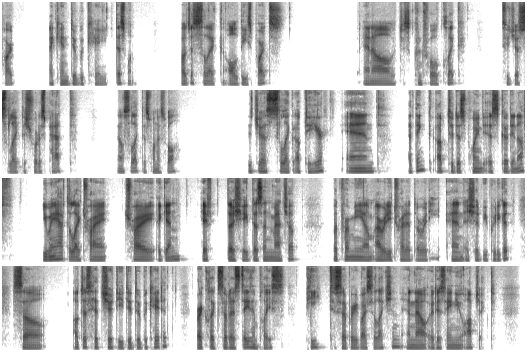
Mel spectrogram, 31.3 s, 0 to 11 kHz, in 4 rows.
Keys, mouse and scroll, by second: 0.3 ctrl+z, 0.3 Tab, 0.5 shift+middle click, 1.1 2, 1.8 middle click, 2.5 2, 3.3 middle click, 4.4 middle click, 6.1 ctrl+click, 6.4 middle click, 7.8 KP_7, 11.7 middle click, 12.5 shift+middle click, 13.9 middle click, 15.0-16.0 middle drag, 16.2 shift+middle click, 17.7 middle click, 18.4 shift+middle click, 18.8 middle click, 19.7 middle click, 20.5 middle click, 24.8 shift+d, 29.2 Tab, 30.6 a.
